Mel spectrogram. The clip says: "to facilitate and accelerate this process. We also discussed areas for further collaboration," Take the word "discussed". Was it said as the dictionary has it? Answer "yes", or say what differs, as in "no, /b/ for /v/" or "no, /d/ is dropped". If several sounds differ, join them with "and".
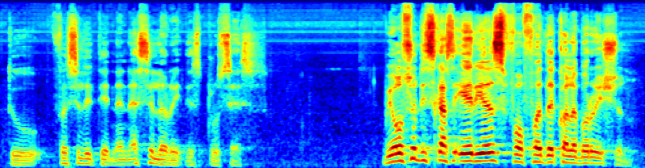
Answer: no, /t/ is dropped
